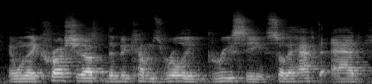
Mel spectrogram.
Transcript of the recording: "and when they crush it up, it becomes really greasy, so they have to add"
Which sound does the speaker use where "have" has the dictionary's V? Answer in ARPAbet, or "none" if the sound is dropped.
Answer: F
